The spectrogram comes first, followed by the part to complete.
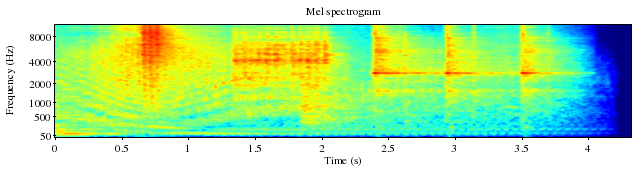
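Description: Title sting of sound-designed music: a heavy low hit at the start, sweeping swishes, then a run of sharp clicks and knocks with a thin high ring, fading out near the end.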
